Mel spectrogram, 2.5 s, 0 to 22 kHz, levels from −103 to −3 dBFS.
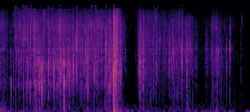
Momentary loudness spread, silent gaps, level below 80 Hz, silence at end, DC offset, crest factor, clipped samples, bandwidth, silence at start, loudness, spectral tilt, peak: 14 LU; none; -72 dBFS; 0.15 s; under 0.1%; 30 dB; under 0.1%; 18 kHz; 0 s; -50 LUFS; 0 dB/octave; -24 dBFS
